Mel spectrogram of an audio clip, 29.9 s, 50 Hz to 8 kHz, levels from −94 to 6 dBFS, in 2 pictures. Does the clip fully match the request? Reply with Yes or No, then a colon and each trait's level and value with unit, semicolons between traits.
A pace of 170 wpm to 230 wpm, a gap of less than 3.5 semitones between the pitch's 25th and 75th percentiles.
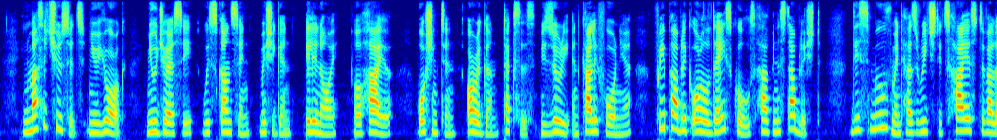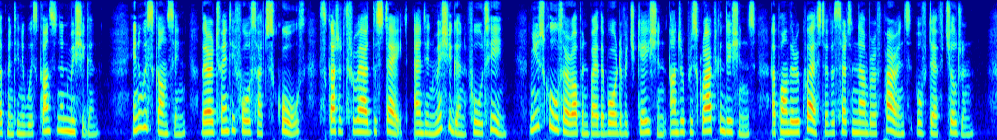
No: average, 150 wpm; average, 3.0 semitones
